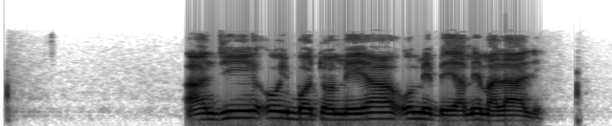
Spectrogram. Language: Batanga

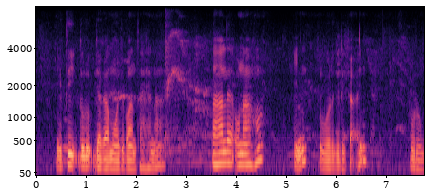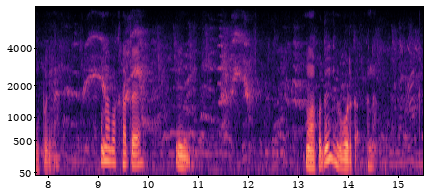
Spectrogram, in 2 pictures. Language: Santali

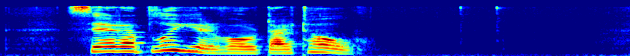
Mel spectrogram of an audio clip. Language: Faroese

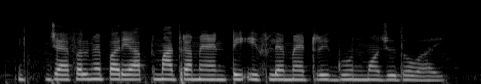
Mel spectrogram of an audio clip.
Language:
Magahi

